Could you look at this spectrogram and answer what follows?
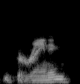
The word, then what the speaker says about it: Groening: Yeah, I think it's because his name is spelled like groaning, mm-hmm. but it's pronounced graining.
